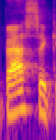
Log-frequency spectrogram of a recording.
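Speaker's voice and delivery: "Basic" said as bassick, short A as in bat; short-A mispronunciation. Shown as a demonstration. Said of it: "Basic isn't a word".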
